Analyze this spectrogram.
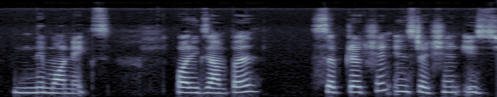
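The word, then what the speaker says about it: mnemonics: These symbols are called निमोनिक्स, ठीक है, am silent हो जाएगा, निमोनिक्स।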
